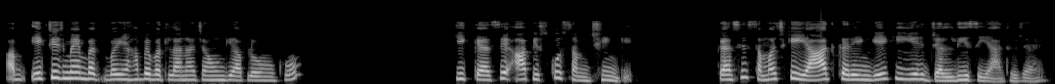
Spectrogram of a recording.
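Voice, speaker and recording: Woman teacher, deliberate pronunciation drills, dull low-fi audio. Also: dry recording. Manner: careful drawn-out syllable-by-syllable pronunciation drills. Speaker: Sanskrit teacher. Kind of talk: grammar lesson with recitation.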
